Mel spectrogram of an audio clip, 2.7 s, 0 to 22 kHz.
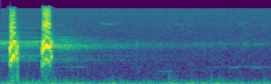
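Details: White-tailed eagle call, 9 October 2019: two loud, harsh barking yelps about a third of a second apart, followed by a lingering ringing tail and quiet background.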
